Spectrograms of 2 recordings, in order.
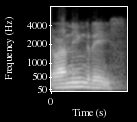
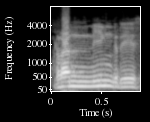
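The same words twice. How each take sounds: First: The n sound is said once and short. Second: The n sound is doubled and held long. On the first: The speaker calls it right. "ஒரு letter உச்சரித்தா போதும்" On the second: The speaker calls it wrong. "இல்லை"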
